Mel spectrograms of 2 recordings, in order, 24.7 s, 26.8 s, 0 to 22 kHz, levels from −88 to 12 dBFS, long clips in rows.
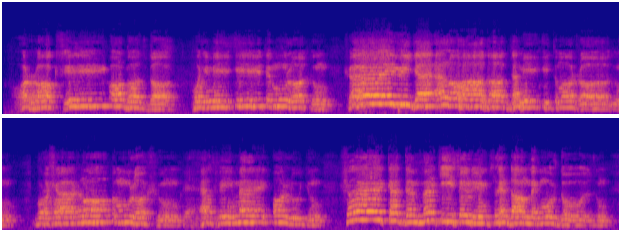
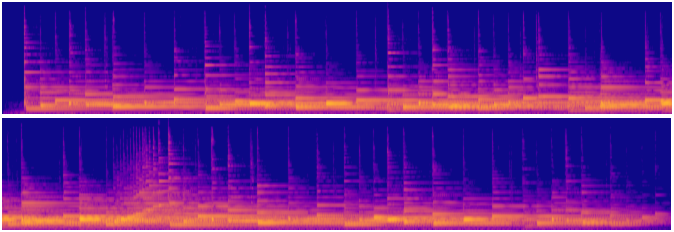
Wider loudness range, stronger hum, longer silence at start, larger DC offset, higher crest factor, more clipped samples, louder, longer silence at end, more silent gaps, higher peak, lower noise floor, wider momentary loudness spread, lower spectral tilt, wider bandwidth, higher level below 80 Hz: about the same, 8 LU vs 7 LU; neither; second, 0.3 s vs 0.45 s; neither; about the same, 16 dB vs 18 dB; neither; second, -22 LUFS vs -19 LUFS; about the same, 0.15 s vs 0.2 s; neither; second, -6 dBFS vs -2 dBFS; first, -47 dBFS vs -39 dBFS; about the same, 14 LU vs 13 LU; second, -6.5 dB/octave vs -9 dB/octave; second, 8 kHz vs 10 kHz; about the same, -64 dBFS vs -62 dBFS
